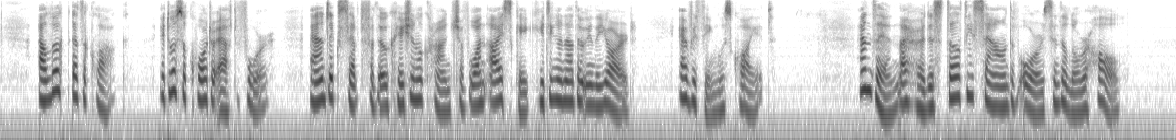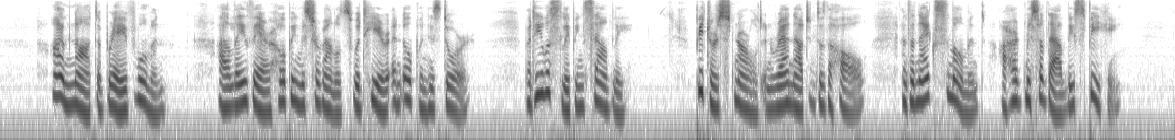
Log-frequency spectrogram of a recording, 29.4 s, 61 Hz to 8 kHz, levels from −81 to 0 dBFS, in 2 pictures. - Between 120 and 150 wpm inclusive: No, average, 165 wpm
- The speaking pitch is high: Yes, high, 210 Hz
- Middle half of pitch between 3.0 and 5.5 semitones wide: Yes, average, 5.1 semitones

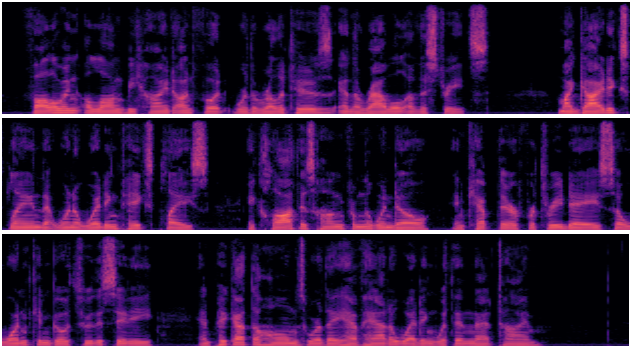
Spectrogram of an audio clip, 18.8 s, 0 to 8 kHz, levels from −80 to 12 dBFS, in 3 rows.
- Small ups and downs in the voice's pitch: Yes, narrow, 2.3 semitones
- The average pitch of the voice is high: No, low, 115 Hz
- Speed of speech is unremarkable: Yes, average, 180 wpm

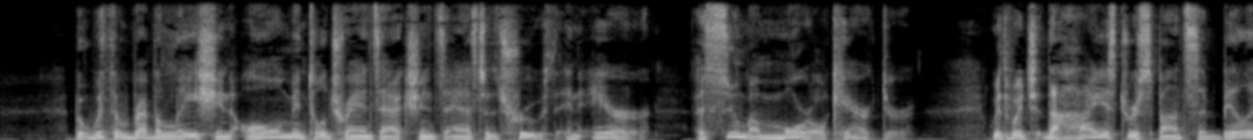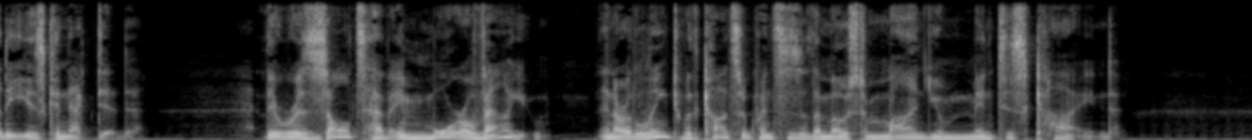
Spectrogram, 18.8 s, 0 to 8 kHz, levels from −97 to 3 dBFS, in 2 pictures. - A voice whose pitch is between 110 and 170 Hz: Yes, medium, 140 Hz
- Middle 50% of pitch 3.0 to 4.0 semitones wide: Yes, average, 3.7 semitones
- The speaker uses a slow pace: Yes, slow, 125 wpm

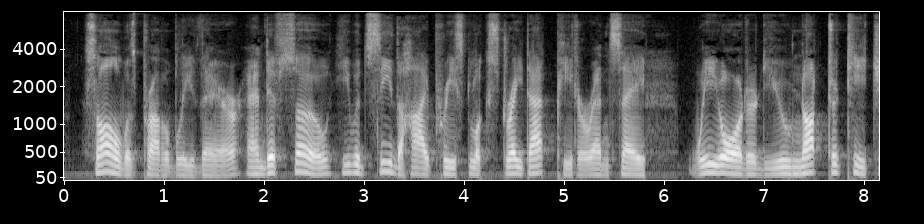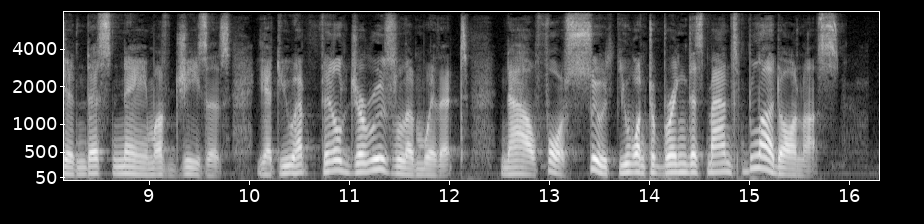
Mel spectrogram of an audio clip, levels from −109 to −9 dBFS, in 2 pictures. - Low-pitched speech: Yes, low, 120 Hz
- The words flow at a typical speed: Yes, average, 180 wpm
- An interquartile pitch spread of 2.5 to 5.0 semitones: No, wide, 5.4 semitones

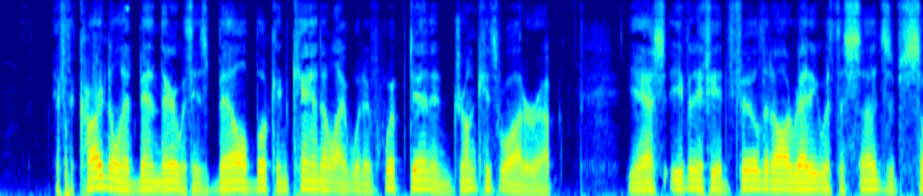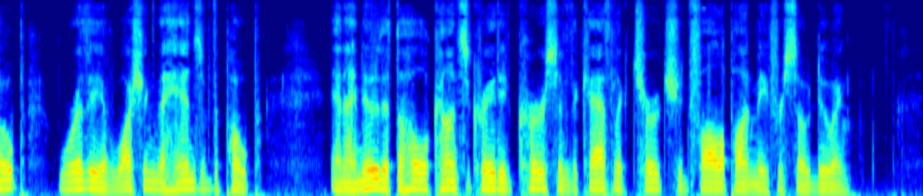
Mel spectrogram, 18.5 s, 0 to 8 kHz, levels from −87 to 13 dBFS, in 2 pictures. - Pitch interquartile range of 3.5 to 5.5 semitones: No, average, 2.8 semitones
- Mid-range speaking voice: No, low, 120 Hz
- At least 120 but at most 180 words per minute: No, average, 200 wpm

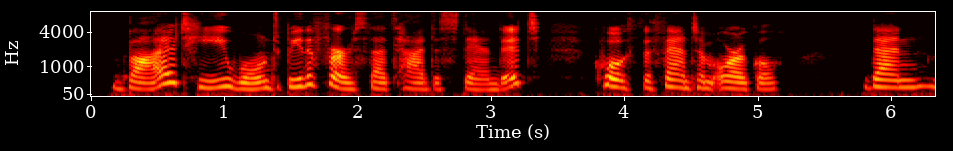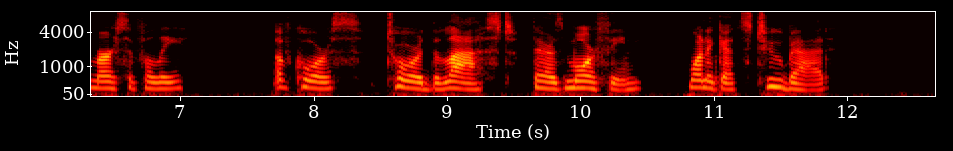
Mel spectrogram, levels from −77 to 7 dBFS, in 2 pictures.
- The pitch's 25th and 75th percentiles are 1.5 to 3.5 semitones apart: No, average, 3.9 semitones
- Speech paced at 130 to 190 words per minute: Yes, average, 140 wpm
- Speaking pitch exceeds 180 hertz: Yes, high, 190 Hz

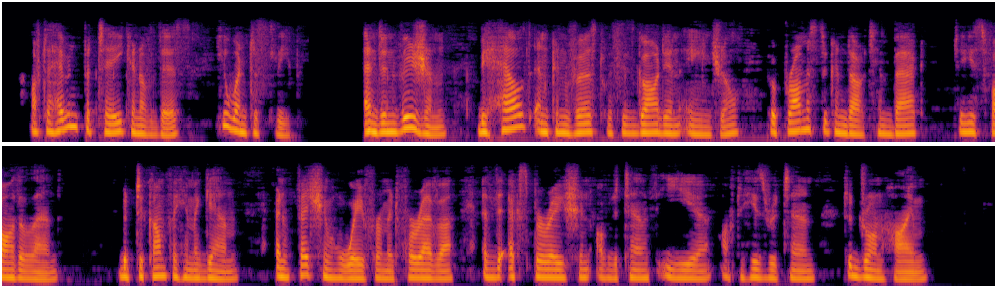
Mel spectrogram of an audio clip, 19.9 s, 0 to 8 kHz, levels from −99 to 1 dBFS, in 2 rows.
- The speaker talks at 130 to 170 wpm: Yes, average, 160 wpm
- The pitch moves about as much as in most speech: Yes, average, 4.1 semitones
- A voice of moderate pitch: No, low, 130 Hz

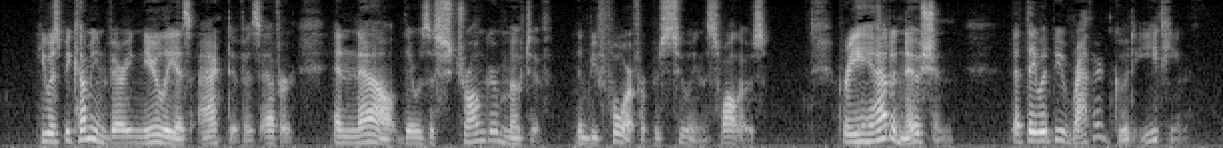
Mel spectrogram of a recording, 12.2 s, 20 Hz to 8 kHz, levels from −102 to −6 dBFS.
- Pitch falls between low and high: Yes, medium, 150 Hz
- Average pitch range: No, wide, 6.0 semitones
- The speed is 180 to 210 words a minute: No, average, 165 wpm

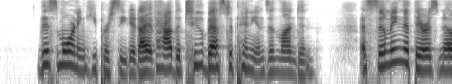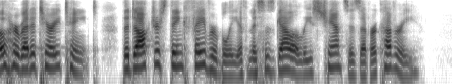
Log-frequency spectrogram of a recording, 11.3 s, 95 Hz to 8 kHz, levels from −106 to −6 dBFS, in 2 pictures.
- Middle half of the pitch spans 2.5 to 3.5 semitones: No, average, 5.0 semitones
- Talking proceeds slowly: No, average, 160 wpm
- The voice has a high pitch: Yes, high, 210 Hz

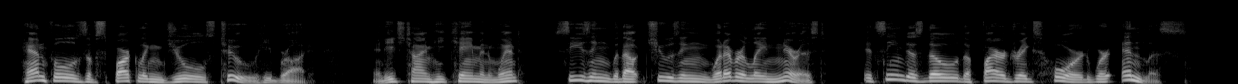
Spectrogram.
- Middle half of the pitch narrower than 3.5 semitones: No, average, 5.0 semitones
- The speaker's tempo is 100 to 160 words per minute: Yes, average, 140 wpm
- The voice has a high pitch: No, low, 135 Hz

